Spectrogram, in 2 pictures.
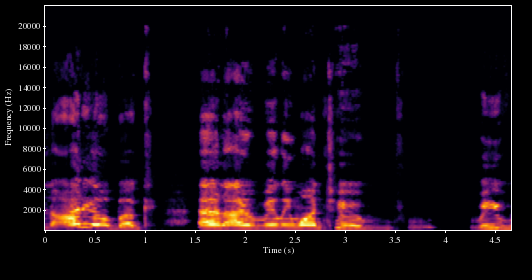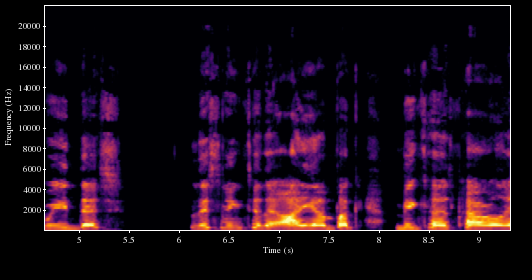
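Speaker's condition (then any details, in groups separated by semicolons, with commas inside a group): Cerebral palsy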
